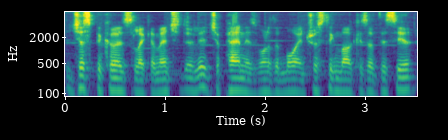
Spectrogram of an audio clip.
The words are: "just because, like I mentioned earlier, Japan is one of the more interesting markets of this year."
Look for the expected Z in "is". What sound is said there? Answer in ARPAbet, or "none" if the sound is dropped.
Z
